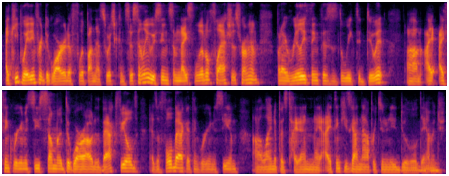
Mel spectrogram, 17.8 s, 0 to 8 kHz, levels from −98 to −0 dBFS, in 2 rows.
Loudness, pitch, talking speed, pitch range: -23 LUFS, 95 Hz, 250 wpm, 90-105 Hz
